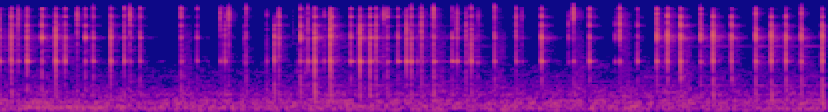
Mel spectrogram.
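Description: Long painted fingernails tap and scratch a hand-sized, hollow, frosted white glass light bulb with a metal screw base, held up close. A rapid, uneven series of crisp, bright clicks and light scrapes plays out with almost no low end. Each tick is dry and dies away at once, with no lingering ring.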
